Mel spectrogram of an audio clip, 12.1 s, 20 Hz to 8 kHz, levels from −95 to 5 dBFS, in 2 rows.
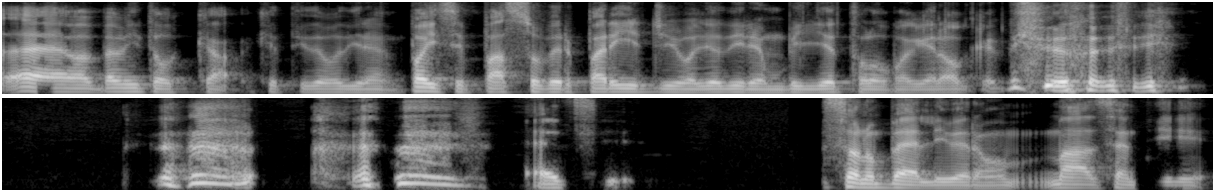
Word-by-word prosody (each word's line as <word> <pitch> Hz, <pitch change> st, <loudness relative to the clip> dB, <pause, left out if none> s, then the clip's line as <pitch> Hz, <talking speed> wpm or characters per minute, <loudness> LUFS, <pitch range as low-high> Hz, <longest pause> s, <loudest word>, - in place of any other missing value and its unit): Eh, 115 Hz, -1 st, +4 dB
vabbè, 110 Hz, +1 st, -1 dB
mi 115 Hz, 0 st, -3 dB
tocca, 100 Hz, -4 st, -7 dB
che -, -, -15 dB
ti -, -, -16 dB
devo 100 Hz, -1 st, -6 dB
dire? 95 Hz, -3 st, -8 dB
Poi 125 Hz, +3 st, +4 dB
se -, -, -4 dB
passo 105 Hz, 0 st, 0 dB
per 105 Hz, 0 st, -1 dB
Parigi, 105 Hz, -1 st, -1 dB
voglio 100 Hz, +1 st, -2 dB
dire 100 Hz, -1 st, -3 dB
un 90 Hz, -1 st, -7 dB
biglietto 100 Hz, +1 st, -4 dB
lo 95 Hz, -1 st, -4 dB
pagherò, 90 Hz, +1 st, -7 dB
che -, -, -12 dB
ti 240 Hz, +3 st, -2 dB, 0.2 s
devo 145 Hz, -1 st, +7 dB
dì 145 Hz, -, -2 dB, 2.7 s
eh, 110 Hz, -, 0 dB
sì. 320 Hz, +3 st, -13 dB, 0.9 s
Sono 125 Hz, -5 st, +5 dB
belli, 100 Hz, -4 st, +2 dB
vero? 95 Hz, -1 st, -4 dB
Ma 110 Hz, -1 st, -1 dB
senti 100 Hz, -1 st, -8 dB
105 Hz, 150 wpm, -20 LUFS, 95-115 Hz, 2.7 s, devo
